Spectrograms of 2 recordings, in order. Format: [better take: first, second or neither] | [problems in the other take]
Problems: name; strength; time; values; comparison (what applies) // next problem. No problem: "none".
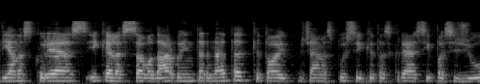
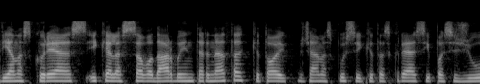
second | noise reduction (neural separator model SepFormer DNS4)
